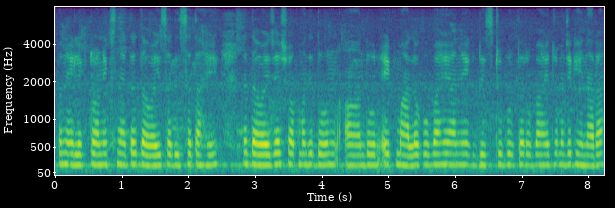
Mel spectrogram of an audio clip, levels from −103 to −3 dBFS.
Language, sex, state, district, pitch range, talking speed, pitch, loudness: Marathi, female, Maharashtra, Gondia, 185-195 Hz, 180 wpm, 190 Hz, -18 LUFS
